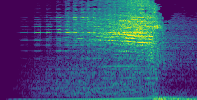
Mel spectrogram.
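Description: Logo intro sound effect: a synthetic whoosh that swells steadily louder, with a deep low rumble building beneath it, cutting off suddenly at the end.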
